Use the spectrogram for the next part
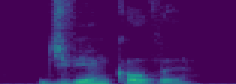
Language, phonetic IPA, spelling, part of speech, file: Polish, [d͡ʑvʲjɛ̃ŋˈkɔvɨ], dźwiękowy, adjective, Pl-dźwiękowy.ogg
